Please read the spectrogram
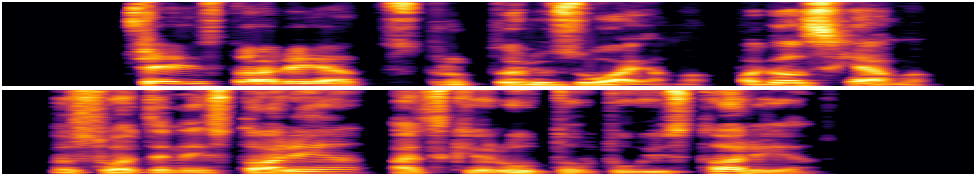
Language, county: Lithuanian, Šiauliai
